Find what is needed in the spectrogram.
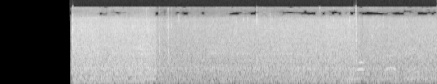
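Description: River water rushing and churning over rocks: a loud, steady rush that cuts in suddenly about a second in.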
